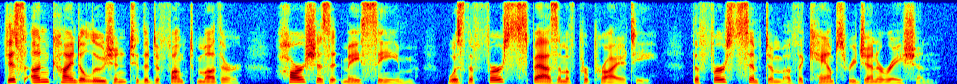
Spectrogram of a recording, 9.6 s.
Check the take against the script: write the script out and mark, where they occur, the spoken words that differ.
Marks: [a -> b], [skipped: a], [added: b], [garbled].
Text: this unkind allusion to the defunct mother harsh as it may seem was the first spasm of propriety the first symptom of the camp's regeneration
this unkind allusion to the defunct mother harsh as it may seem was the first spasm of propriety the first symptom of the camp's regeneration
